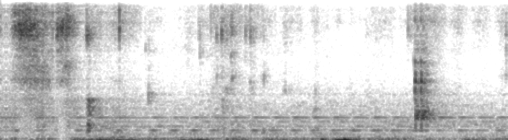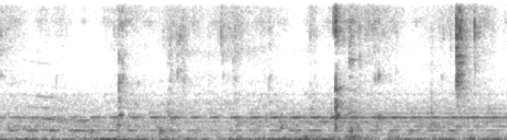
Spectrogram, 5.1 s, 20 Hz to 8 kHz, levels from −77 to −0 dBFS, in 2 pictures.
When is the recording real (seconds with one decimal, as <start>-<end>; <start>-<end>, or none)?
0.7-5.1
